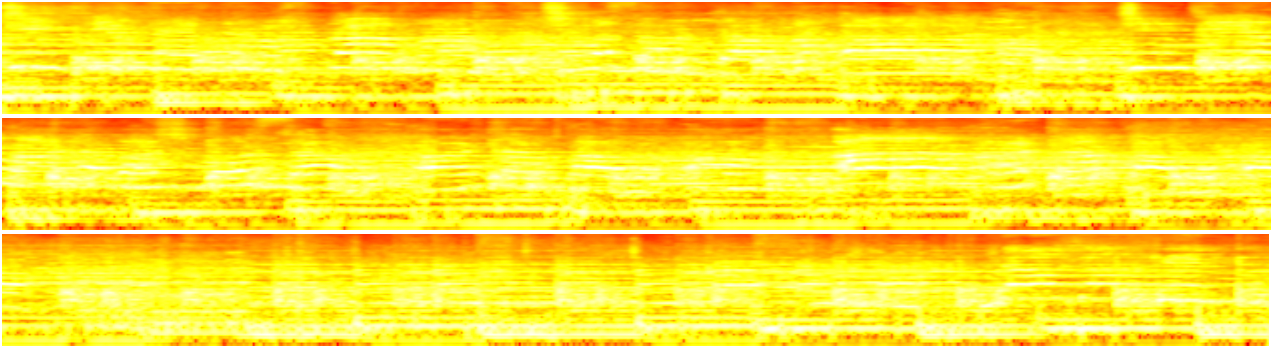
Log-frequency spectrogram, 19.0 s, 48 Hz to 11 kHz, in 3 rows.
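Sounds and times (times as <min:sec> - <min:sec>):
girls singing into microphones: 0:00.0 - 0:13.5, 0:17.6 - 0:19.0
instrumental accompaniment with bass: 0:00.0 - 0:19.0.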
